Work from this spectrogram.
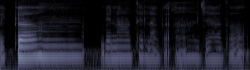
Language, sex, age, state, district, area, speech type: Santali, female, 30-45, West Bengal, Bankura, rural, spontaneous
